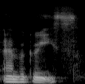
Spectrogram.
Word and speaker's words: ambergris: perfumes and fragrances use ambergris ambergris whatever it is that you however you pronounce that and accept the pronunciation the British pronunciation is ambergris oh really okay well I knew you wouldn't get it wrong but I've heard it pronounced both ways listen to the parts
